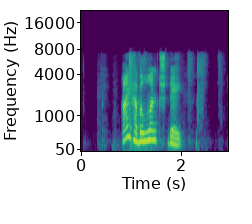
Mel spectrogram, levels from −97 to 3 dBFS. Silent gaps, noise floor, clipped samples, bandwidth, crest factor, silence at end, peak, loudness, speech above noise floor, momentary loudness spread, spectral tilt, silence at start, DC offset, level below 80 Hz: none; -57 dBFS; under 0.1%; 7.6 kHz; 16 dB; 0.6 s; -2 dBFS; -15 LUFS; 42 dB; 7 LU; -4.5 dB/octave; 0.8 s; under 0.1%; -56 dBFS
